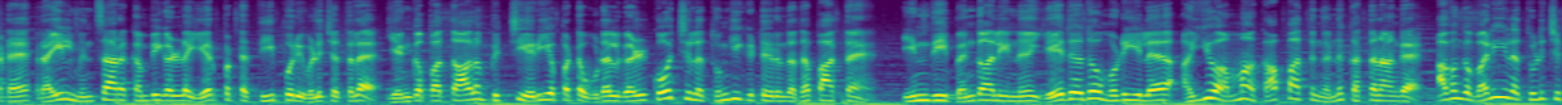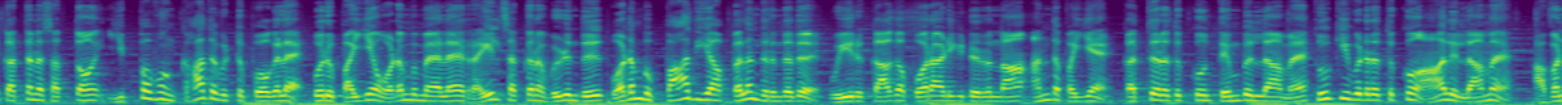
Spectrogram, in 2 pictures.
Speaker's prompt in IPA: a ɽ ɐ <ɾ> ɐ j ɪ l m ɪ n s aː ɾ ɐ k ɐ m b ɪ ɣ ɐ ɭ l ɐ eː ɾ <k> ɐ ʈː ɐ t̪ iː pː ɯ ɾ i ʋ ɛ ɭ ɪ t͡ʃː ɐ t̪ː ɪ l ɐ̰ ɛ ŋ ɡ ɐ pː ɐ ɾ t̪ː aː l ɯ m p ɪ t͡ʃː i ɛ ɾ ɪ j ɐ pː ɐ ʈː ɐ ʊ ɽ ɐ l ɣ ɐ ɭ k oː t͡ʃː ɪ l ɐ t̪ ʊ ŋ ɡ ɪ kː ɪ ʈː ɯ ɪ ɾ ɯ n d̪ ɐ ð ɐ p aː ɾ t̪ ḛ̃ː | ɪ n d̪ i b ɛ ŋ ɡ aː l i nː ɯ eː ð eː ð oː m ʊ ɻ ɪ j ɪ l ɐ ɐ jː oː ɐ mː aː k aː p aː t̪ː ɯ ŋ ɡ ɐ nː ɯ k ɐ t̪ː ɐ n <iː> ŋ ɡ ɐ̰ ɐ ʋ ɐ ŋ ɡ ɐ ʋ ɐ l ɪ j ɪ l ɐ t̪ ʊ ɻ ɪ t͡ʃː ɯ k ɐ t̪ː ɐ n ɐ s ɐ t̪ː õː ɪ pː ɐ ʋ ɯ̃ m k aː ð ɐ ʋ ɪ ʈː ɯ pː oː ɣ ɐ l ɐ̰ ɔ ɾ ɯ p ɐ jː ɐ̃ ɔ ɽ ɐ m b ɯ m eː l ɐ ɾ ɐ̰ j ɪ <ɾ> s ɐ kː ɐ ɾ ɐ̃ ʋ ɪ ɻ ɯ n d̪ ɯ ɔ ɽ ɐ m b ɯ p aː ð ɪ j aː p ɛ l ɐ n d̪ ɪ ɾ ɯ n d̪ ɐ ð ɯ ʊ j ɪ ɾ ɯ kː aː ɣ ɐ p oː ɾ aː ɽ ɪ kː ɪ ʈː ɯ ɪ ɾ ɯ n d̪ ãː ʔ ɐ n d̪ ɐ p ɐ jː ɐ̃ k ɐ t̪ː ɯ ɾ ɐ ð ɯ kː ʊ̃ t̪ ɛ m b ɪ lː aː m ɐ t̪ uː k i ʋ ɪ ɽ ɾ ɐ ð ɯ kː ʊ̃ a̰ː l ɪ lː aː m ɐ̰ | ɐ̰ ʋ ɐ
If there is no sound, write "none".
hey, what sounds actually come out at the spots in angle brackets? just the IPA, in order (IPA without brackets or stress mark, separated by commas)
ɾ, p, aː, l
